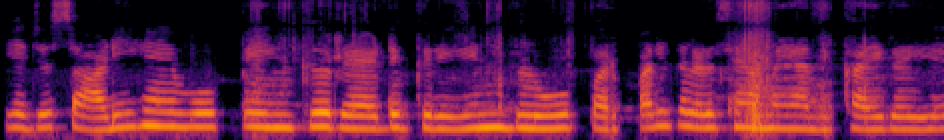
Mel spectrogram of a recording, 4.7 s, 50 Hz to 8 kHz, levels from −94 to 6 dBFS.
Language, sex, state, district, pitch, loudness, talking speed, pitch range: Hindi, female, Jharkhand, Sahebganj, 245 Hz, -25 LUFS, 215 wpm, 230-255 Hz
